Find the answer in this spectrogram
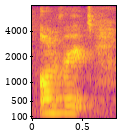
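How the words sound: It is said with a British pronunciation. "en route is the way a Brit, like you'd say in English"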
